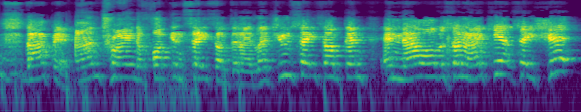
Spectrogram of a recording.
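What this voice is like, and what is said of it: Angry yelling. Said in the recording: “Why are you yelling? ... You're yelling.”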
